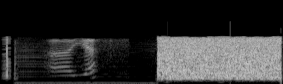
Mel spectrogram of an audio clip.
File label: Family Radio Service (FRS)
